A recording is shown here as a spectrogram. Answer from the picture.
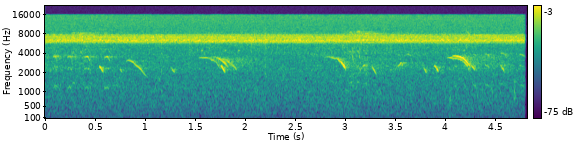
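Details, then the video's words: Female Lettered Aracari giving short, high downslurred notes, singly or in quick pairs, over a steady shrill insect drone. "Lettered Aracari"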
